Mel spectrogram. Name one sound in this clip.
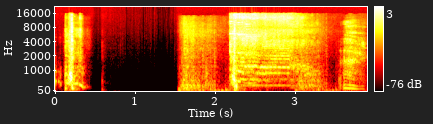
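A creature cries out in pain.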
